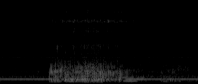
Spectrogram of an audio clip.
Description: I caught my dog snoring while sleeping lol.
